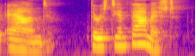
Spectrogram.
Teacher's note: we can eliminate that D in the word and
